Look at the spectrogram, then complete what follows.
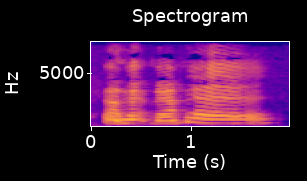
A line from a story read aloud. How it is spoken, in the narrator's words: cried Midge into the silent, waiting world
